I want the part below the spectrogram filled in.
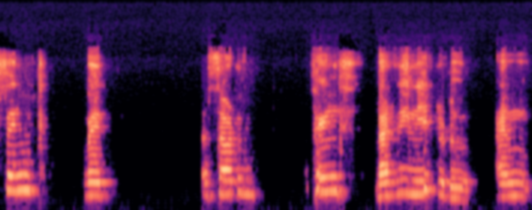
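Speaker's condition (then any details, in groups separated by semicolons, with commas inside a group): Encephalitis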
